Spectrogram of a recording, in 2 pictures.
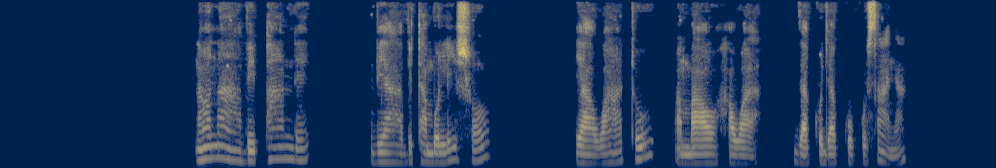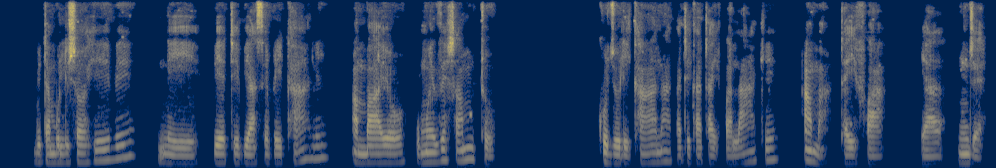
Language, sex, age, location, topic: Swahili, male, 18-24, Nakuru, government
